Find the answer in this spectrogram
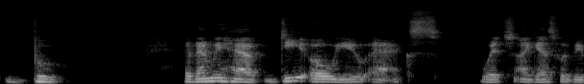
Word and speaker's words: doux: Doux. Do, D-O-U-X, do. The X is not pronounced.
